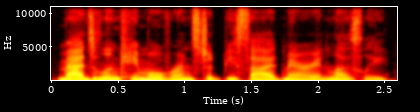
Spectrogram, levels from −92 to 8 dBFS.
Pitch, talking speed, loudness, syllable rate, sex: 205 Hz, 185 wpm, -18 LUFS, 6.0 syllables/s, female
